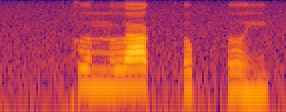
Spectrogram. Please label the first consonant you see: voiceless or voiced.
voiceless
